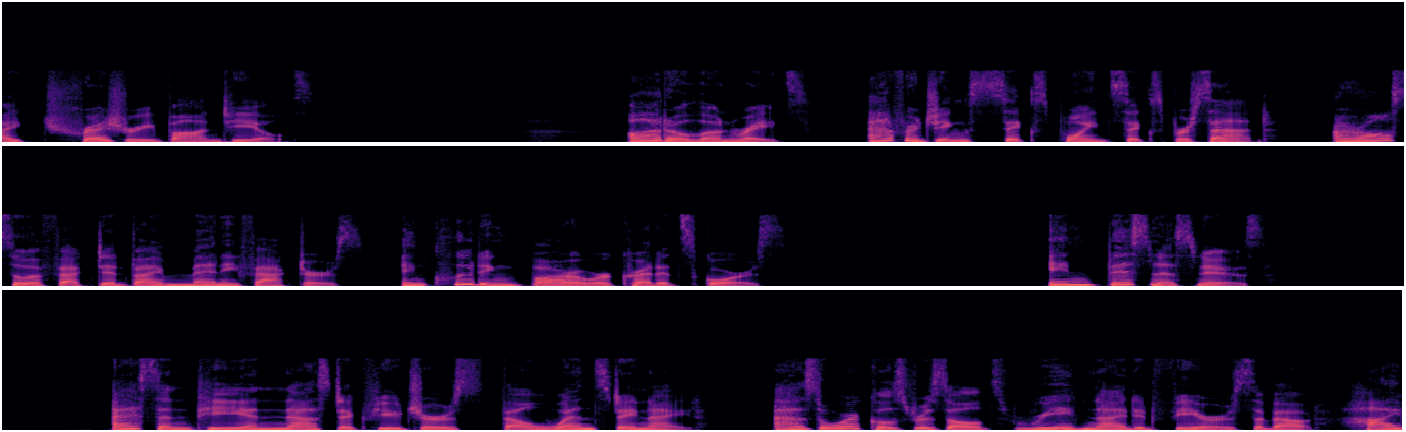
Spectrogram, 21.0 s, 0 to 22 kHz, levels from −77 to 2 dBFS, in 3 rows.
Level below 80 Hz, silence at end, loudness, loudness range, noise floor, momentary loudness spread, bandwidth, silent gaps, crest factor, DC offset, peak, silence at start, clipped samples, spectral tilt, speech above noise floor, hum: -60 dBFS; 0 s; -30 LUFS; 4 LU; under -90 dBFS; 7 LU; 12 kHz; 10.92-12.17 s, 14.46-14.51 s; 20 dB; under 0.1%; -12 dBFS; 0 s; under 0.1%; -5.5 dB/octave; over 60 dB; none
